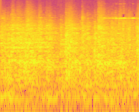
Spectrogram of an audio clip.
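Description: Letterpress platen printing machine running, a steady rhythmic mechanical clatter of about two strokes a second.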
